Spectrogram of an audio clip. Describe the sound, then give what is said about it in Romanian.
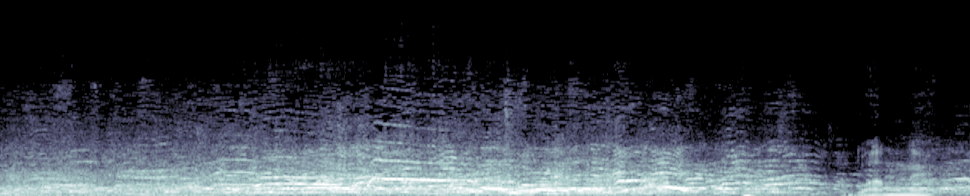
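A dense crowd murmurs and chatters, many overlapping voices forming a steady babble that swells slightly in the middle, with a few louder individual voices breaking through near the end; the crowd surrounds someone and their children. “Doamne Dumnezeule, ce vrea mulțimea asta de oameni care mă înconjoară pe mine și pe copiii mei?”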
